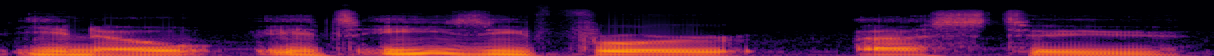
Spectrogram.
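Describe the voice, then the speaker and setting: A man's voice: on the low side, steady tone, takes it slowly, dark tone. A man co-leading a conversational sermon who mostly backs his partner up with short affirmations. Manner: supportive, chiming in with short affirmations. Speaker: pastor.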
